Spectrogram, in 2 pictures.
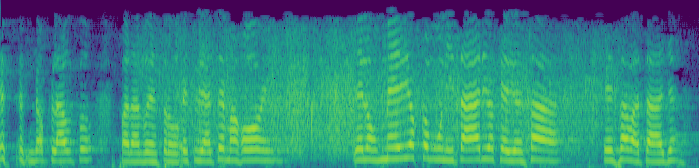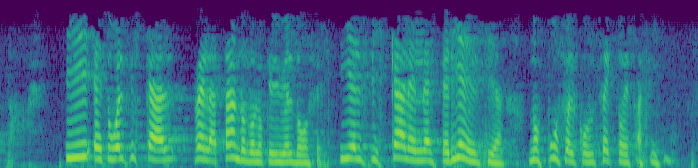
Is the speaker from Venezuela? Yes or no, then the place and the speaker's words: yes; Venezuela; Esos somos los venezolanos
